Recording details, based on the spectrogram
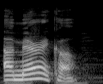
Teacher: when you say America in English you put stress on mer and state for longer than the other parts America the word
